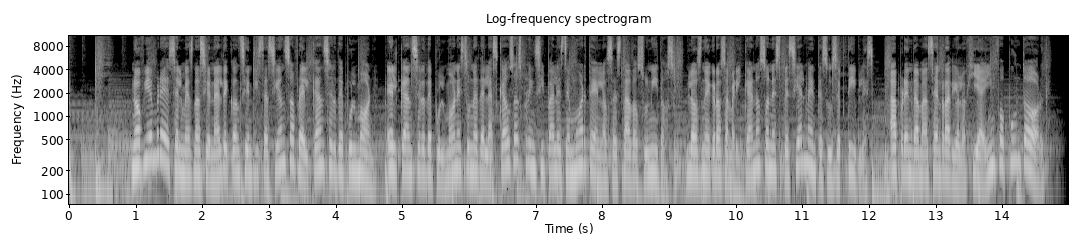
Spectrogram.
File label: female; lung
